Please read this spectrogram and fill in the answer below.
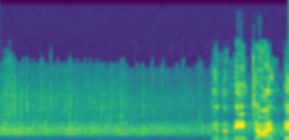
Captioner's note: applause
